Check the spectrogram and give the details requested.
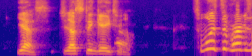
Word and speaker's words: Gaethje: Gaethje? Actually, the T and the H are silent. So Gaethje? Yes, Justin Gaethje.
